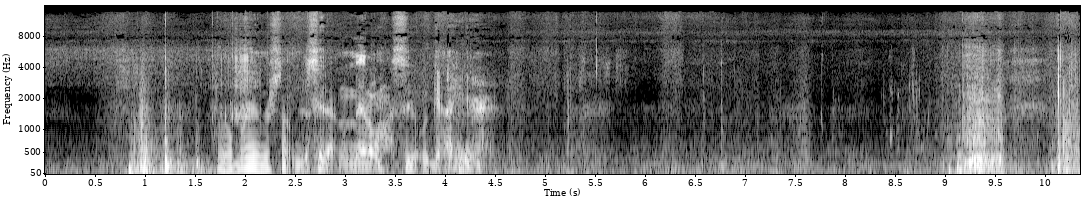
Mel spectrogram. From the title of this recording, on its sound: Recording from the Kayak!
